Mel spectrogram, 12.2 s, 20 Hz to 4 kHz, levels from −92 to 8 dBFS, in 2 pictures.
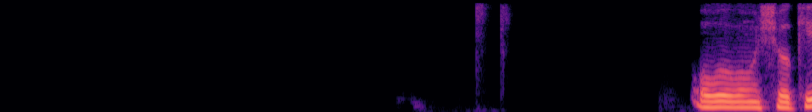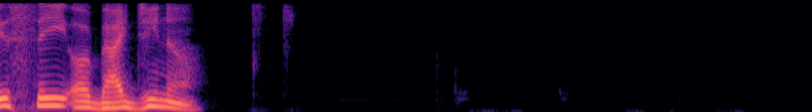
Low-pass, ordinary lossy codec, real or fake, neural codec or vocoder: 3.6 kHz; none; fake; codec, 16 kHz, 1 kbps, X-Codec, WavLM features, trained on Multilingual LibriSpeech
